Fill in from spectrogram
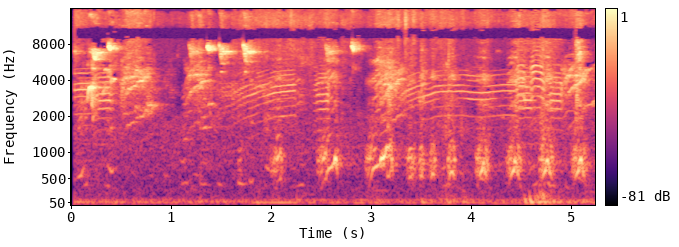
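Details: Diamond firetail in an outdoor mixed aviary giving short, nasal, slightly rising notes about twice a second, over thin high chirps and a low background rumble.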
